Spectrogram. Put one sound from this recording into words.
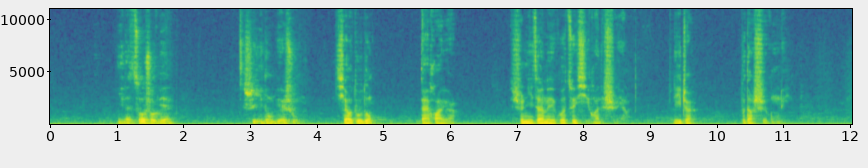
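A man speaks calmly and persuasively, close by.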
